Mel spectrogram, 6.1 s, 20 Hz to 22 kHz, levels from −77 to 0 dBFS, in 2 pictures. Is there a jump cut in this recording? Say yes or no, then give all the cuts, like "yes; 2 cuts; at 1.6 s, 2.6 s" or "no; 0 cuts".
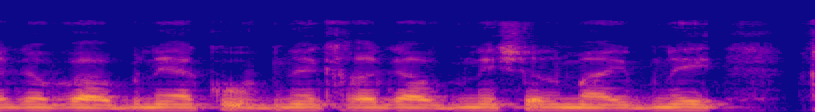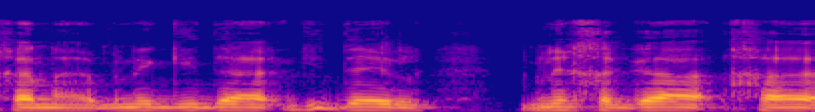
no; 0 cuts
